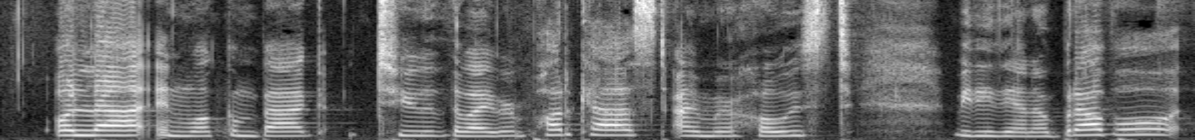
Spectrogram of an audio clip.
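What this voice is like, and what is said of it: Sick-sounding voice. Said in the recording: “If you can tell from my voice, I'm recovering from being sick”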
